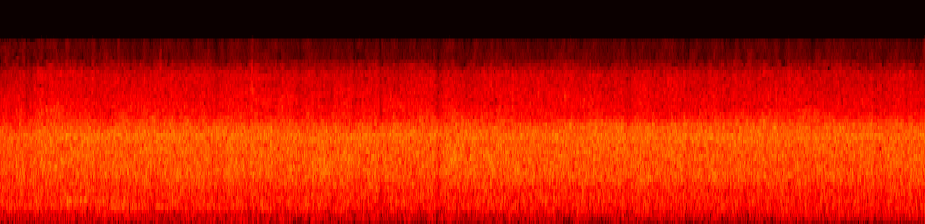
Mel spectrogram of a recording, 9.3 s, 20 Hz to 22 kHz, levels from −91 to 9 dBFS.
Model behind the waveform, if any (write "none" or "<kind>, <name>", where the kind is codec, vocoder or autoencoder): vocoder, BigVGAN v2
